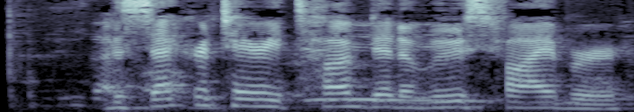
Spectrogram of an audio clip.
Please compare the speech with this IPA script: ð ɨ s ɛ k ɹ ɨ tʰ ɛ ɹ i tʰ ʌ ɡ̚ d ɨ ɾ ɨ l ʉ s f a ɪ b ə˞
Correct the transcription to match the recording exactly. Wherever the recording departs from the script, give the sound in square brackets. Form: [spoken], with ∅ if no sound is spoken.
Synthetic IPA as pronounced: ð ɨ s ɛ k ɹ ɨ tʰ ɛ ɹ i tʰ ʌ ɡ̚ d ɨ ɾ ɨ l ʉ s f a ɪ b ə˞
